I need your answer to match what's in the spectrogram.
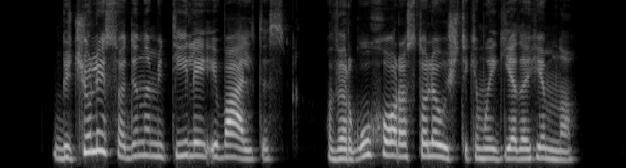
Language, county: Lithuanian, Kaunas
